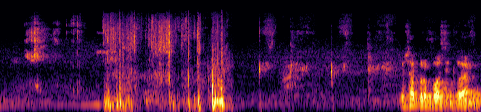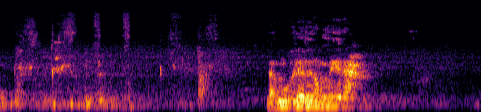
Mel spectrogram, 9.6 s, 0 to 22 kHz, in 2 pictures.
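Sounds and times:
sharp bite and crunchy chewing of cookies: 0.2 - 2.4
cookies being snapped open: 0.2 - 2.7
speech: 4.0 - 5.0, 7.5 - 8.5.

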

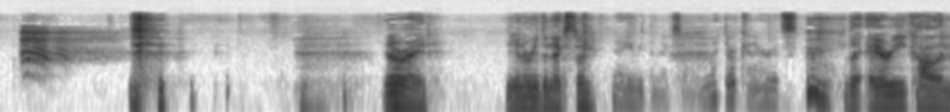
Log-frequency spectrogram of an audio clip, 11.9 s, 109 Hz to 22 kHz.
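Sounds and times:
person's voice imitating crow caws: 0.2 - 1.6
laughter: 1.6 - 2.4
speech: 1.6 - 2.5, 4.8 - 5.4, 6.3 - 11.8
faint breaths: 3.6 - 4.8, 8.4 - 9.0, 10.1 - 10.5.

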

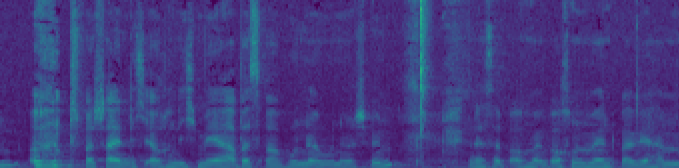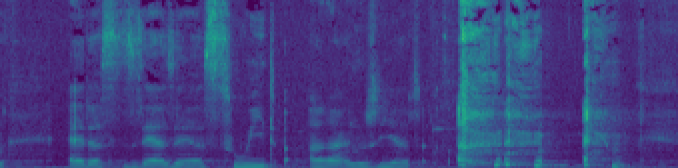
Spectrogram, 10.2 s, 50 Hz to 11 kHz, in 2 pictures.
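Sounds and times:
speech: 0.0 - 9.9
person coughing: 8.5 - 10.1.

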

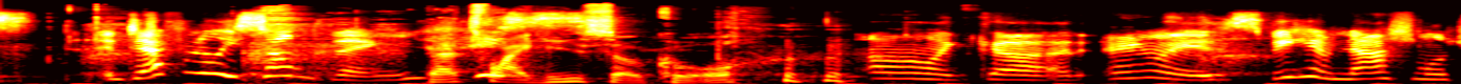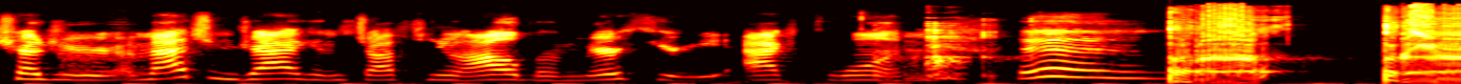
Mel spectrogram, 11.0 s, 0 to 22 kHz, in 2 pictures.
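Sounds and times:
speech: 0.4 - 10.4
loud guttural burp: 9.8 - 10.9.

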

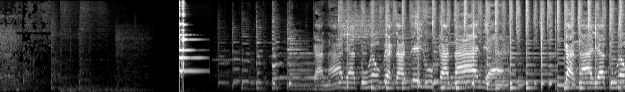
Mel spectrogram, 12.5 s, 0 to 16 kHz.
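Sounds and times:
wine glasses clinking in a toast: 3.6 - 4.2
speech: 6.3 - 10.2, 11.3 - 12.4.

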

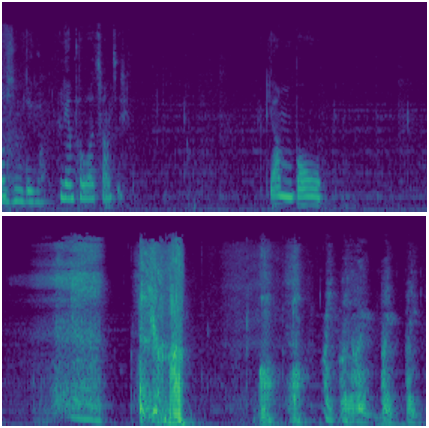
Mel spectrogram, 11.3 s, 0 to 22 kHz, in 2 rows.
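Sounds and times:
speech: 0.0 - 1.8, 3.6 - 4.4, 10.0 - 11.3
pig grunting and snorting: 6.9 - 8.2, 9.1 - 11.3.

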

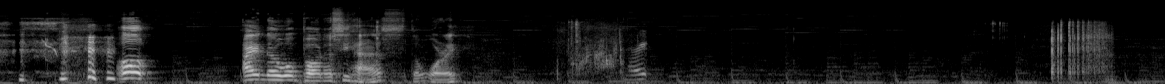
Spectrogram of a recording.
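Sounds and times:
speech: 0.2 - 1.6, 2.4 - 4.7, 6.3 - 6.6
d10 and d8 dice rattling across a hard table during a stealth roll: 10.0 - 11.2.

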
